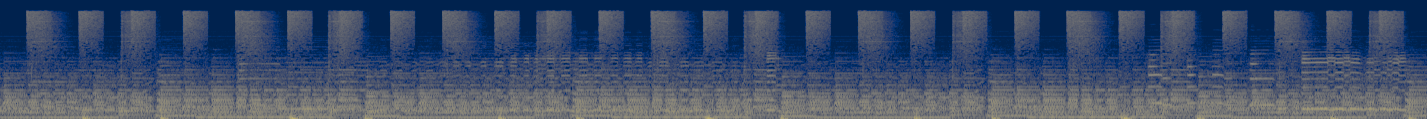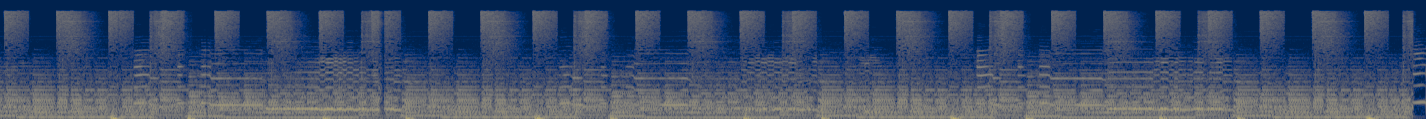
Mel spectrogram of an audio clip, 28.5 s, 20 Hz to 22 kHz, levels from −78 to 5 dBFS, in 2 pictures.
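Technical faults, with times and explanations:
16.33–16.37 s and 18.07–18.14 s, short stall from a late packet: each time, a packet arrived after it was due and the jitter buffer ran dry, so the receiver held the last bit of sound, for about 18 ms and then about 51 ms, until the data came in. It then resumed from the same point, so nothing is skipped. This is what separates it from a lost-packet dropout: the sound is briefly drawn out with a faint buzz or dip, and everything afterwards sits later by the held amount.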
